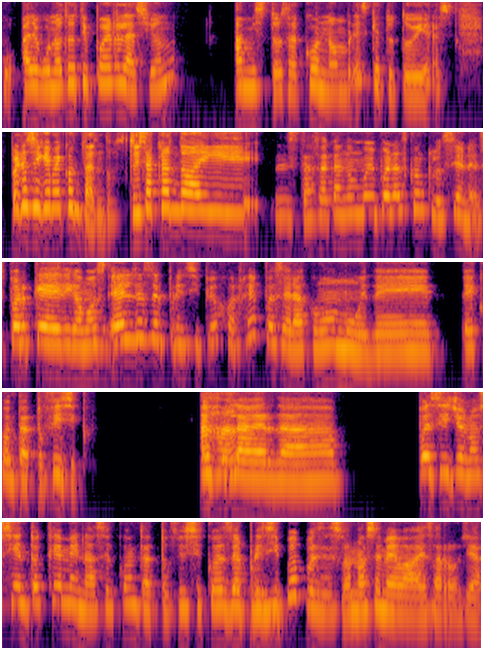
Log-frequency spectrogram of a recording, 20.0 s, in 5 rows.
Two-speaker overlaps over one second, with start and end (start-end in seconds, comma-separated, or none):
none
